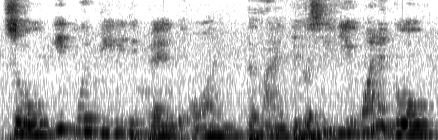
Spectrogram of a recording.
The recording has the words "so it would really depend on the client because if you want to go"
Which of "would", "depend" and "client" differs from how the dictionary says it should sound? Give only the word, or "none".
client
